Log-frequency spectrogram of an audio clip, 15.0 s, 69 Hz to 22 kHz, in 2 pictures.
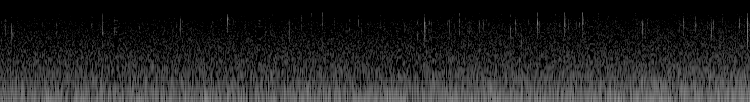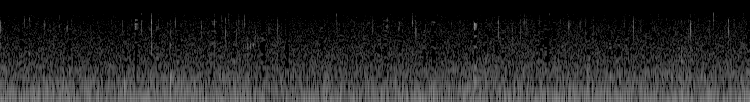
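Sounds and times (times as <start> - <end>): faint high clicks and crackles: 0.0 - 15.0
low hiss: 0.0 - 15.0.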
